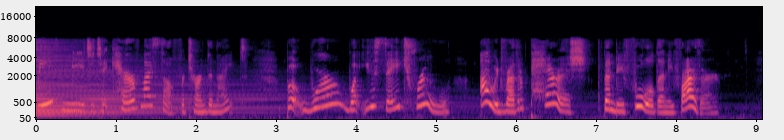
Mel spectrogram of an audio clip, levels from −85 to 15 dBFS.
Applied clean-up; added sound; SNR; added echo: none; Keyboard (musical); 14 dB; none.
